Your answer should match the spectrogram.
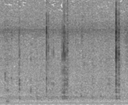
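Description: A few faint, sharp clicks from wire leads and connectors being handled at a small solar charge controller, the loudest one near the end.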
